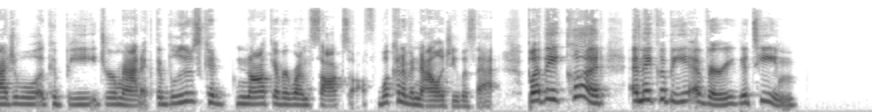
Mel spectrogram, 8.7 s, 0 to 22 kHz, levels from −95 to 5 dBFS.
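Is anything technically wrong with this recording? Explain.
No, nothing technically wrong is audible in this recording.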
